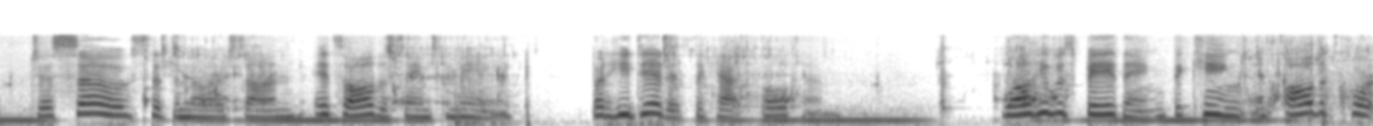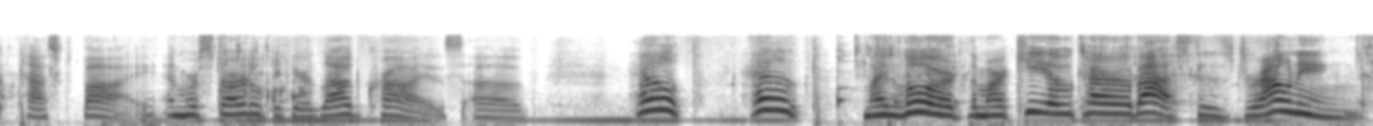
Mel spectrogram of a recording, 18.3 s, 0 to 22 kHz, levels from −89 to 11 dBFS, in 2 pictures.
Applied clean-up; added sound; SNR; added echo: neural mask model RNNoise.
